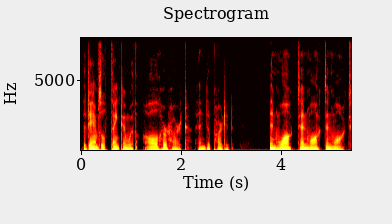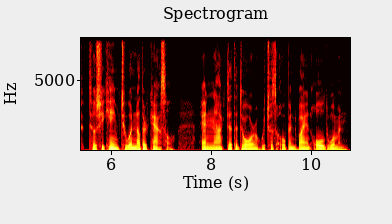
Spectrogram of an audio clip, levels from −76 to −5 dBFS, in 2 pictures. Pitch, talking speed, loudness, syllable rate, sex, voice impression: 95 Hz, 190 wpm, -22 LUFS, 5.3 syllables/s, male, masculine, adult-like, slightly weak, slightly dark, slightly soft, fluent, cool, calm, slightly friendly, wild, kind, modest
